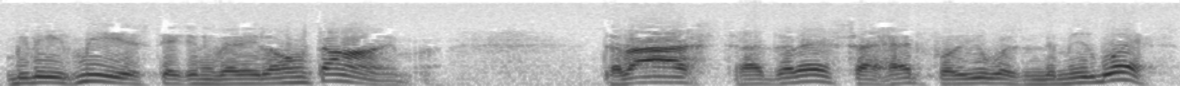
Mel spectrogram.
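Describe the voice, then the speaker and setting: Old-time radio drama: a courtly, obsessed older sculptor, florid and precise, slightly rough tone, heavily band-limited sound. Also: male voice, mid-range voice, animated, moderate pace. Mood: smooth, insistent. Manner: formal, florid, precise diction. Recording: muffled vintage radio drama recording.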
